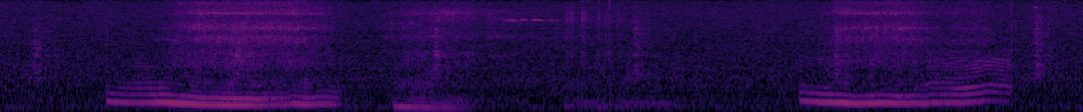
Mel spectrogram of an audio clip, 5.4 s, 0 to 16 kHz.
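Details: Matchan, a 15-year-old house cat that sleeps all day long, snores in a quiet room: two drawn-out whistling, slightly falling tonal snores about three seconds apart, a short gruff puff between them.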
